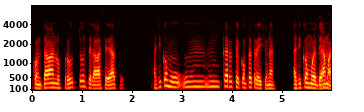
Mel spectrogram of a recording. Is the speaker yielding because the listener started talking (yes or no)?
yes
